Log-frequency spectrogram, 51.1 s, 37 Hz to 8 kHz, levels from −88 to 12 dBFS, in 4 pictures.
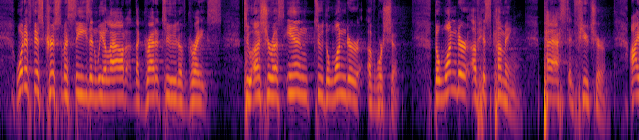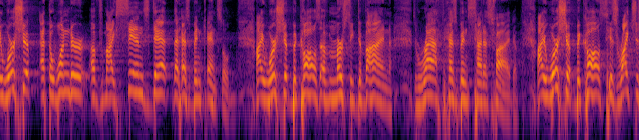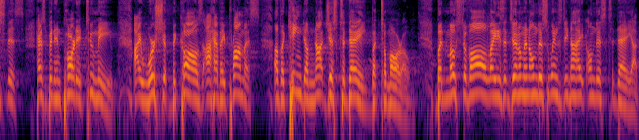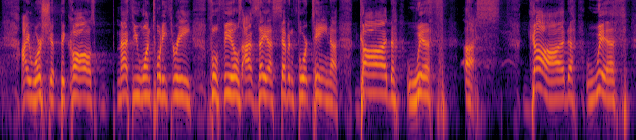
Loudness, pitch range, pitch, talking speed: -19 LUFS, 180-210 Hz, 195 Hz, 120 wpm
